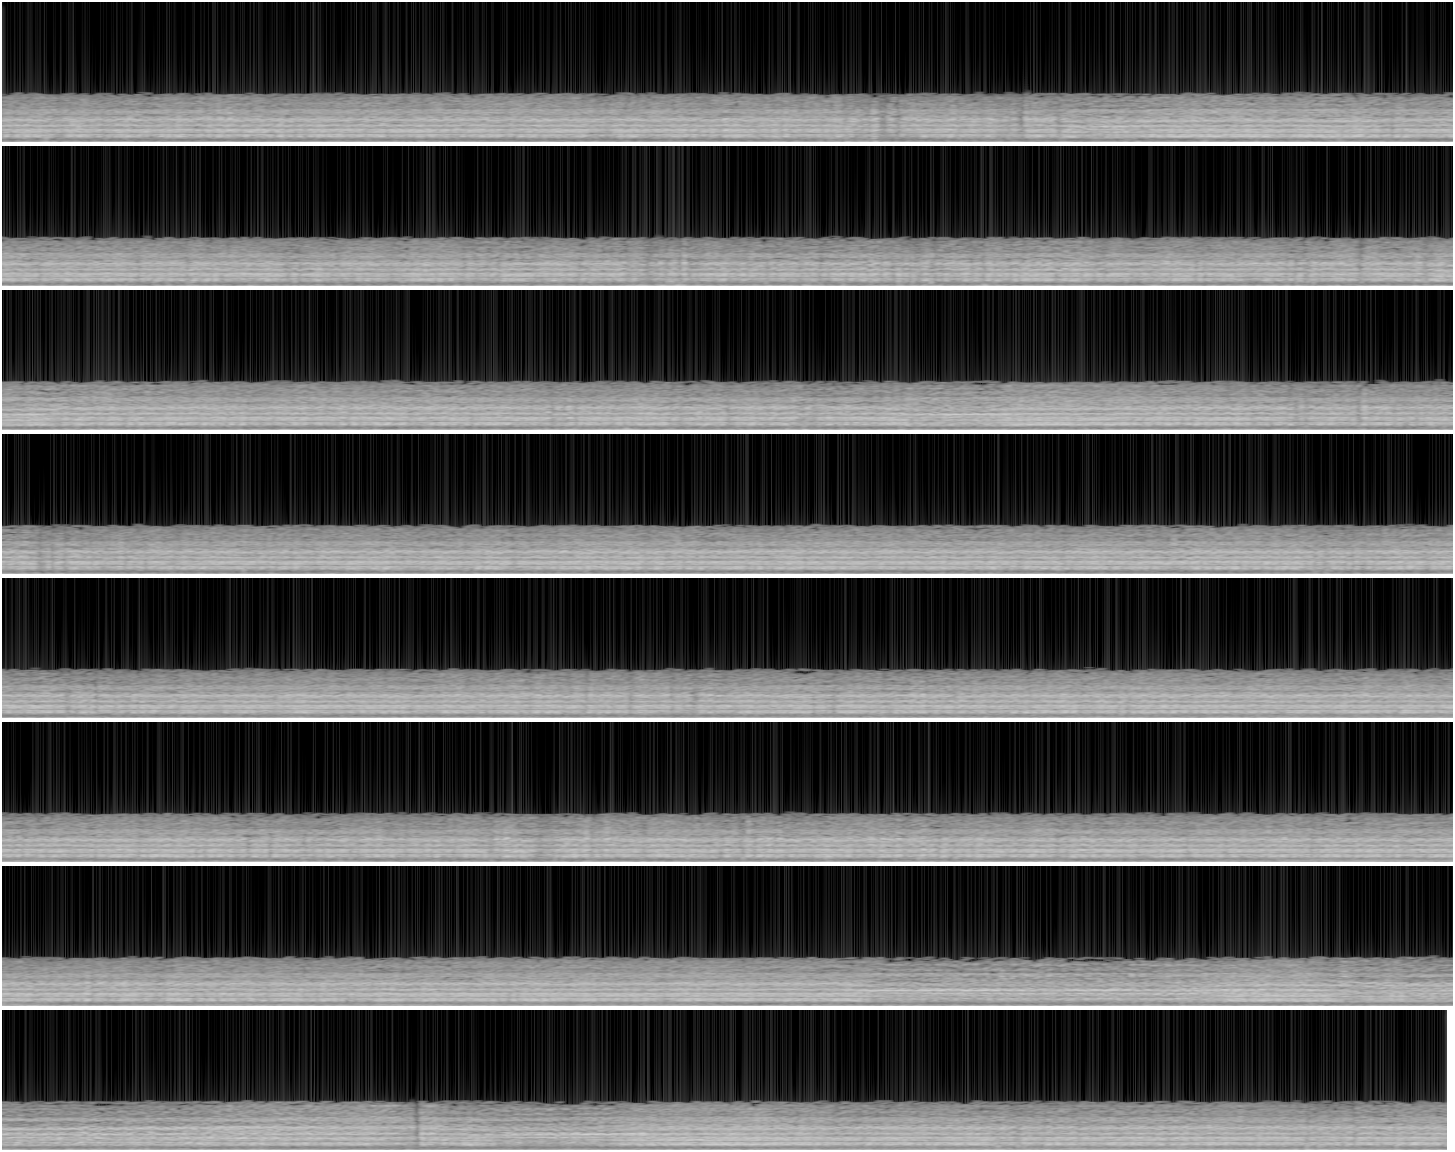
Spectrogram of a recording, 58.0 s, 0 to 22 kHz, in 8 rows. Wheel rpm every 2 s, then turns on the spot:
230, 230, 230, 230, 230, 230, 230, 230, 230, 230, 230, 230, 230, 230, 230, 240, 230, 230, 230, 230, 230, 230, 230, 230, 210, 210, 220, 230, 230.
none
